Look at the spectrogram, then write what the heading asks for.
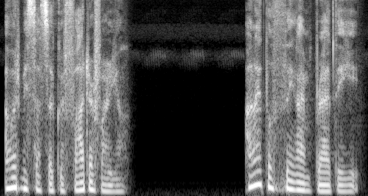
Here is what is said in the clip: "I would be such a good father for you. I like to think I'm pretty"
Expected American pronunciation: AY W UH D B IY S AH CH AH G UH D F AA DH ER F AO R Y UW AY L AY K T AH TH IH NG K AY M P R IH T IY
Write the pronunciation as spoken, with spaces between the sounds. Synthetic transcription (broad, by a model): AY W UH D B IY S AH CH AH G UH D F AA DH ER F AO R Y UW AY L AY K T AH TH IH NG AY M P R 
